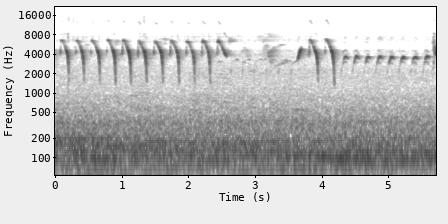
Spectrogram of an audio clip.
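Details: Song of a white-headed munia with canary-like filling, played to stimulate other birds into song: a fast series of piercing down-slurred chirps, a brief pause, two louder chirps, then a trail of tiny rapid ticking notes.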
